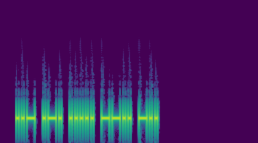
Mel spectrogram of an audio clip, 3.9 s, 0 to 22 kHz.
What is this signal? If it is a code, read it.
Morse code, heard as a keyed tone, about 31 wpm, 700 Hz. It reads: UR5ZD
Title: DXCC-100 Call Signs - 5 Characters - Repeated 2x - 30wpm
